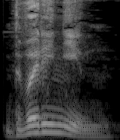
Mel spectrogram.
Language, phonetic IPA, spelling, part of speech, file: Russian, [dvərʲɪˈnʲin], дворянин, noun, Ru-дворянин.ogg
- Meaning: 1. noble, nobleman (a man of noble rank) 2. armiger (person entitled to bear a coat of arms)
